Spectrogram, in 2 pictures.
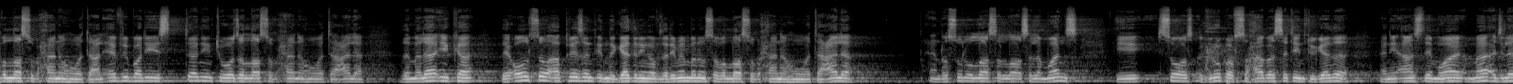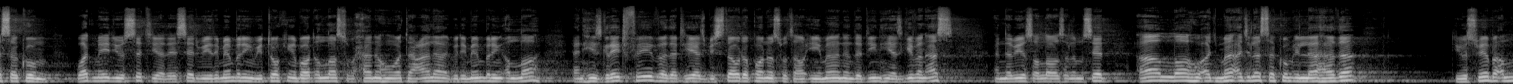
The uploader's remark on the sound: at the Houghton Masjid (West Street)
